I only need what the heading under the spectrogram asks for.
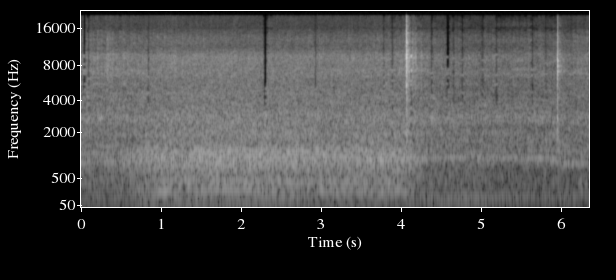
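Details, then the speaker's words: Honda HR215HXA Masters Series lawn mower after engine teardown and repair: small single-cylinder catches and settles into steady even running with no misfires or knocking; normal running. "well i'd say she runs i'll recheck the oil in it take it out tomorrow and mow some leaves up with it and see how this thing does"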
